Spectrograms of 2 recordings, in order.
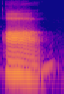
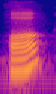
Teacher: अ से ज्यादा समय ले रहा है आ का उच्चारण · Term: दीर्घ स्वर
